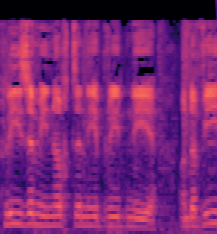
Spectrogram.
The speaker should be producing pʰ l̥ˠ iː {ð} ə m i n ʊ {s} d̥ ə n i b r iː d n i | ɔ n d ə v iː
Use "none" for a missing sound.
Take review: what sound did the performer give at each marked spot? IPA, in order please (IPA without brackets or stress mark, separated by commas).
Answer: z, χ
